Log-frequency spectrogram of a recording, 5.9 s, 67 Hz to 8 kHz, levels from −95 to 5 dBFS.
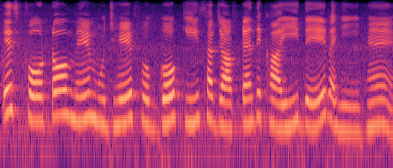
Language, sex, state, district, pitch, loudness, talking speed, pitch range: Hindi, female, Madhya Pradesh, Katni, 245 Hz, -16 LUFS, 110 wpm, 225-275 Hz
